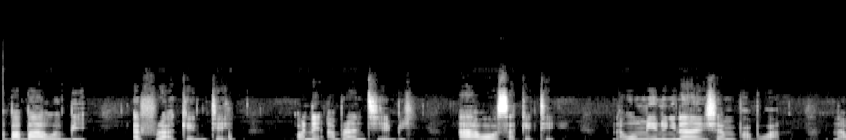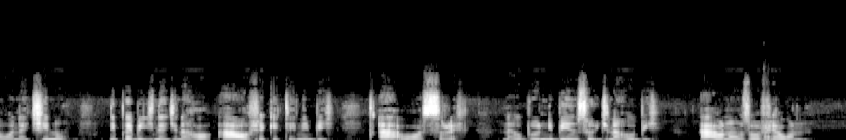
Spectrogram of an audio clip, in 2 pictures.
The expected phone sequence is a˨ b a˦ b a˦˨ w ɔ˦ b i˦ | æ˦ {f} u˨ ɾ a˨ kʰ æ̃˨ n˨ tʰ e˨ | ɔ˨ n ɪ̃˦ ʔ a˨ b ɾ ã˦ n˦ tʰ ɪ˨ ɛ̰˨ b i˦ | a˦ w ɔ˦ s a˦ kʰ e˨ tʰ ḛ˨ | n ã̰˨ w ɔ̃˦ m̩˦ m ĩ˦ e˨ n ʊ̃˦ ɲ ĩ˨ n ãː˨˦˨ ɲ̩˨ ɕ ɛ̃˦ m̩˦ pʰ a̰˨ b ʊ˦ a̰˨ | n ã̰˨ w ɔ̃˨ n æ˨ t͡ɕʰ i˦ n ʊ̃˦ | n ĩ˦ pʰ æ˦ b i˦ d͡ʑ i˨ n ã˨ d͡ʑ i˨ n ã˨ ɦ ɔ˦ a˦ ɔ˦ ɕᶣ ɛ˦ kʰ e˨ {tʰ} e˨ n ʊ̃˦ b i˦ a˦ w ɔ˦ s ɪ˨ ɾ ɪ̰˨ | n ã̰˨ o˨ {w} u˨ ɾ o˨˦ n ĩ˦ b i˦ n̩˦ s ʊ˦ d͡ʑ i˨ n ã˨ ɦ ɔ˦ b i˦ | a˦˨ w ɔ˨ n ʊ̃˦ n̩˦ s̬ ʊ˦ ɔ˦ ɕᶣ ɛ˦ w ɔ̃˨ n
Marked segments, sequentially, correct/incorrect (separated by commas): correct, correct, incorrect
